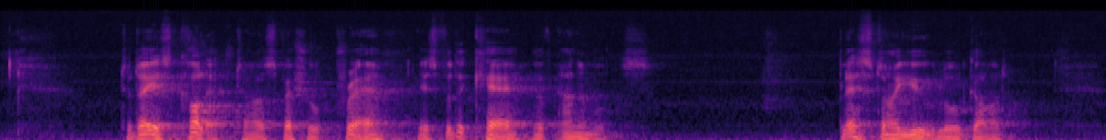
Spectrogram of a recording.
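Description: A middle-aged man speaks calmly close by in a large echoing hall.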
